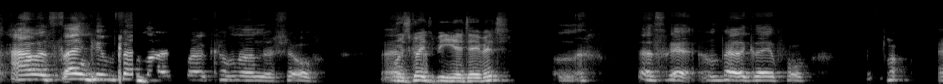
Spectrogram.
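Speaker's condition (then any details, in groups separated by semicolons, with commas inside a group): Cerebral palsy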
